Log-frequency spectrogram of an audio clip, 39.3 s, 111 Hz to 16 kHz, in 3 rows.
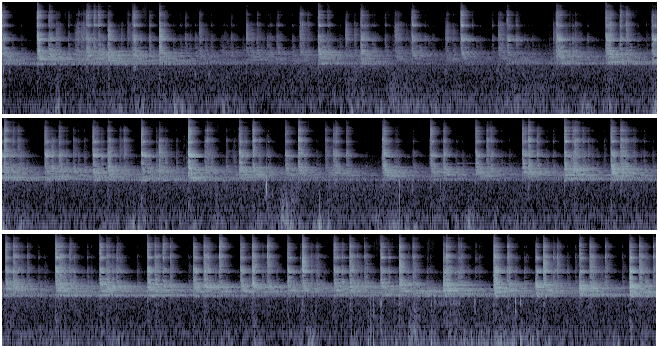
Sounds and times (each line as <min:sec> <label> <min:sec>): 0:00.0 metal wire vibrating 0:39.2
